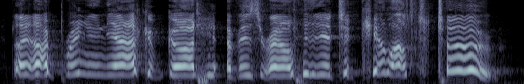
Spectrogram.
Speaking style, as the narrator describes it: the people of Ekron they cried out

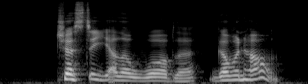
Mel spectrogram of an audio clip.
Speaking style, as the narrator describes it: Brooklyn laughs

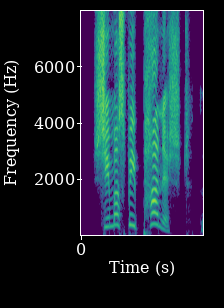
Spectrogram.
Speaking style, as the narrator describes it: the man shouted again

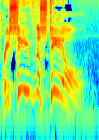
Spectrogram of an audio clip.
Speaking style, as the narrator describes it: a scornful shout from the galleries

